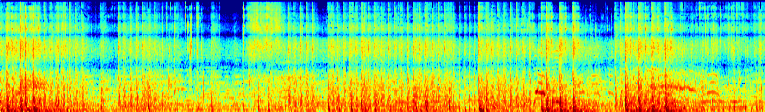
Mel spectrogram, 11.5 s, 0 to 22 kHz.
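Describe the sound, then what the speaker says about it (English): Bren light machine gun bursts in the Call of Duty WW2 video game, a French Resistance mission in Paris, chattering in rapid automatic volleys over dense battle noise, with some talk mixed in. "just use the British light machine gun"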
